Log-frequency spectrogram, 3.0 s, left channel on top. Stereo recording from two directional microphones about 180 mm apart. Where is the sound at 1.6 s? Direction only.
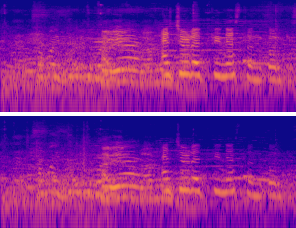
5° left (ahead or behind).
